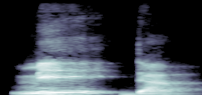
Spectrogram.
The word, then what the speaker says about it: mesdames: In this mesdames, es, remember, giving us a. Then the a you're giving us the a. Madame, mesdames, madame.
